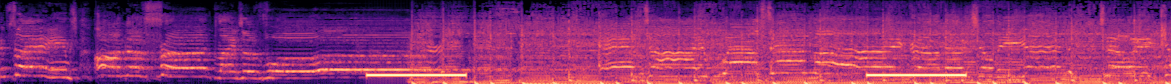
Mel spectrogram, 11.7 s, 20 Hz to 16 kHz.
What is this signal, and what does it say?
Ringback tone (Europe, 425 Hz), with noise.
